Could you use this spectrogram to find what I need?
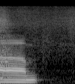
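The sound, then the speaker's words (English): Bacon frying in a pan gives a soft, steady sizzling hiss that follows a brief voice at the start. “You hear that sound? That bacon frying on the pan in the background?”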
